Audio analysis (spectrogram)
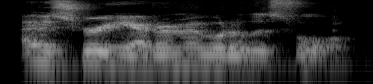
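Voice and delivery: ordinary talk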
